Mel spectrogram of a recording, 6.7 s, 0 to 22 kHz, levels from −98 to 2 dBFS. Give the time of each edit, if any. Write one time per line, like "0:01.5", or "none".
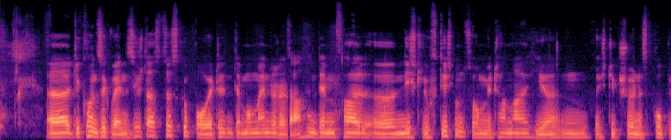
0:02.9
0:04.5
